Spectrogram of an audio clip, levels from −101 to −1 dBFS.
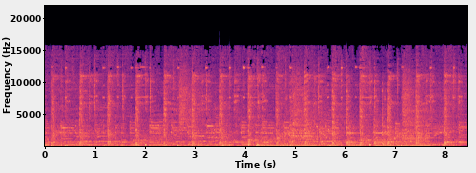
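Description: At 5.6 s there is a small jump in the sound. No gap is heard. The likely cause is a dropped buffer (overrun): the program missed its samples before the hardware overwrote them. A few milliseconds vanished, and the two edges were spliced directly.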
